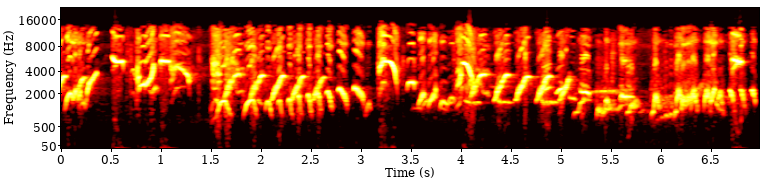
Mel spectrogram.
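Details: White-rumped shama song used as a bait recording, full of rapid repeated upswept whistles in quick series, interspersed with high thin notes and crisp ticking sounds.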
